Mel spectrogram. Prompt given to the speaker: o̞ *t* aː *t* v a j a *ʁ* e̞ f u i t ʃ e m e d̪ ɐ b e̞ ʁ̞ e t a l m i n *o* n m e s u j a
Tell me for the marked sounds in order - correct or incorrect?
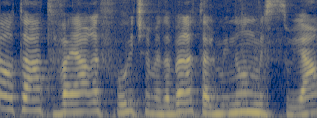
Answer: correct, correct, correct, incorrect: u

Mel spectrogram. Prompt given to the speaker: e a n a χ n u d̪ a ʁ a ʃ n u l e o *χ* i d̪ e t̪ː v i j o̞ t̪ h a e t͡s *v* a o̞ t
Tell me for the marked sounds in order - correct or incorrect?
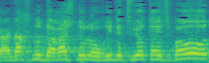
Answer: incorrect: ʁ, incorrect: b

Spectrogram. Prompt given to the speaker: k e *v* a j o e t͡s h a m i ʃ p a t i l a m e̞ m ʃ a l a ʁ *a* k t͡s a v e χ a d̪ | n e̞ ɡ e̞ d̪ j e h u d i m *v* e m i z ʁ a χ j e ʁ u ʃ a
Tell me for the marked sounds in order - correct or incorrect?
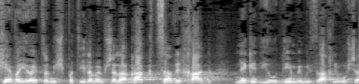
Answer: correct, correct, incorrect: b

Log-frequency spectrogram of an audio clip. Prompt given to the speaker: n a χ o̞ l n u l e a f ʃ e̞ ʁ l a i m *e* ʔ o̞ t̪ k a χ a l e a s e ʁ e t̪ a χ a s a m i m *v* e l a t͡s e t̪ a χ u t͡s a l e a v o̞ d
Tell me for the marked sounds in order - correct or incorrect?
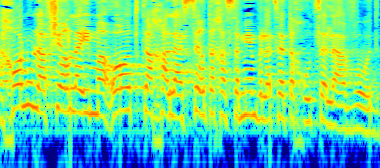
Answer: incorrect: a, correct

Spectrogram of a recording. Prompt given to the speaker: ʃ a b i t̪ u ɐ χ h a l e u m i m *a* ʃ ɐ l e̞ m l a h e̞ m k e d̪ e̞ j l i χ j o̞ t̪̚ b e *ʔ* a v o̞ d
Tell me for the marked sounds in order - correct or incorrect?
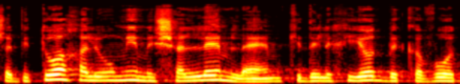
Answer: incorrect: e, incorrect: k

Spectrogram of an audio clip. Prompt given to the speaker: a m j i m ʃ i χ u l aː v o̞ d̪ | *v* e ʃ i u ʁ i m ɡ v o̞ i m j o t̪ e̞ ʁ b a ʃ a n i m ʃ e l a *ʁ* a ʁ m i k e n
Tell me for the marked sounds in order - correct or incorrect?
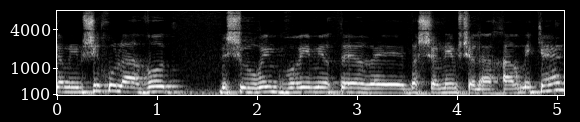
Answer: incorrect: b, incorrect: χ

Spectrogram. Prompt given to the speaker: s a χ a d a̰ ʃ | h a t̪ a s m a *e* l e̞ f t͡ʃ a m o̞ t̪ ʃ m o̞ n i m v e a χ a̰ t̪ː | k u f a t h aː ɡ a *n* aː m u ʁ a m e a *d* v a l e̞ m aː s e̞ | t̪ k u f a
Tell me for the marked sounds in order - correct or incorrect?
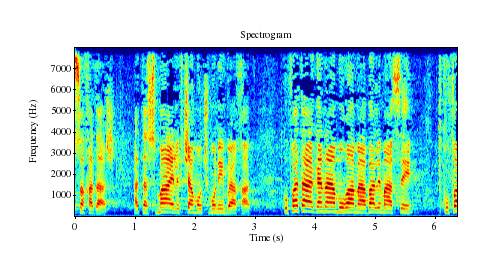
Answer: correct, correct, incorrect: none

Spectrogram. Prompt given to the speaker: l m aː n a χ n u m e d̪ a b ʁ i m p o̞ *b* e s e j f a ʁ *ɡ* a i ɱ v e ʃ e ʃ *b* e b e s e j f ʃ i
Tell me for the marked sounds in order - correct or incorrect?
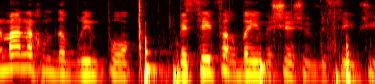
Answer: correct, incorrect: b, incorrect: v

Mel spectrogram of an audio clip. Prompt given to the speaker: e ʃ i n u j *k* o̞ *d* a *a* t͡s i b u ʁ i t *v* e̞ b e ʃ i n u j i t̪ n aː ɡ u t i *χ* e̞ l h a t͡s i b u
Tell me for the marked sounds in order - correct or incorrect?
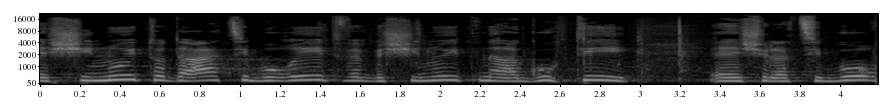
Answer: incorrect: t, correct, correct, correct, incorrect: ʃ

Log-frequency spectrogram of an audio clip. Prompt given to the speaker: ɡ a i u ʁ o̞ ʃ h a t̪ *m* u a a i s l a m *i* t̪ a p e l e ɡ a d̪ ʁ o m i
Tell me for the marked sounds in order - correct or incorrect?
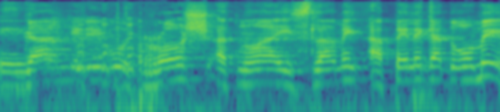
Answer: incorrect: n, correct

